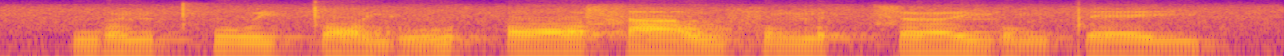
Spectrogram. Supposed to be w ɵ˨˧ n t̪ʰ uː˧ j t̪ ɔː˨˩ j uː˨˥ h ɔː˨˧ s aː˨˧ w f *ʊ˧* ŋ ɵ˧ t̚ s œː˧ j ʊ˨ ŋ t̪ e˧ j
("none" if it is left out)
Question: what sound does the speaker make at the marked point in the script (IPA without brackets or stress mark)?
ʊ˧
